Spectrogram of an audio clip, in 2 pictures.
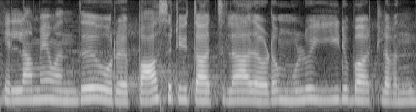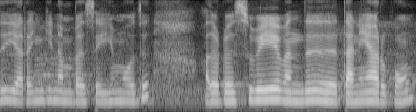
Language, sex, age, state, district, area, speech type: Tamil, female, 18-30, Tamil Nadu, Perambalur, rural, spontaneous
